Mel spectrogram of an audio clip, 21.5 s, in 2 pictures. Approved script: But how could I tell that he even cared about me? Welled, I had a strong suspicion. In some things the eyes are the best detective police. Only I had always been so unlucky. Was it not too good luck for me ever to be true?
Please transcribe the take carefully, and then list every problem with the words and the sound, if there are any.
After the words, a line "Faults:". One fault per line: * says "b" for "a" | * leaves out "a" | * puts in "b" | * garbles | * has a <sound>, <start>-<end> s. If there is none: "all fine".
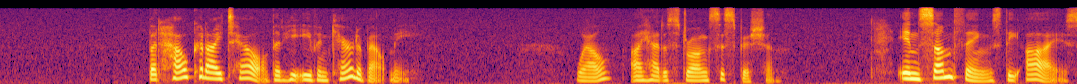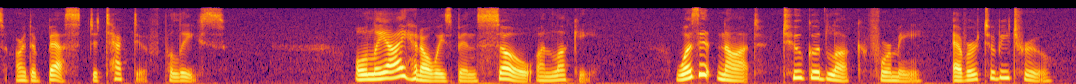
But how could I tell that he even cared about me? Well, I had a strong suspicion. In some things the eyes are the best detective police. Only I had always been so unlucky. Was it not too good luck for me ever to be true?
Faults:
* says "Well" for "Welled"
